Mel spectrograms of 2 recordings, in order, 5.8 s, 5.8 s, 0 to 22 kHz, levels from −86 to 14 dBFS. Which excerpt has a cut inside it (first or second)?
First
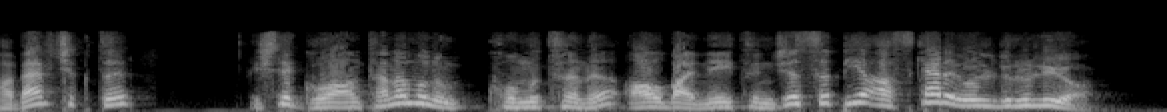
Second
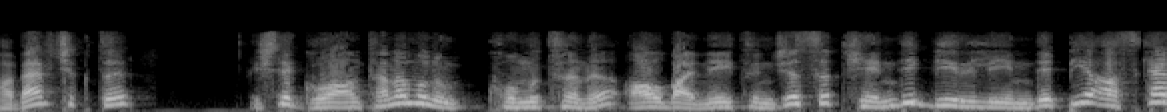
first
